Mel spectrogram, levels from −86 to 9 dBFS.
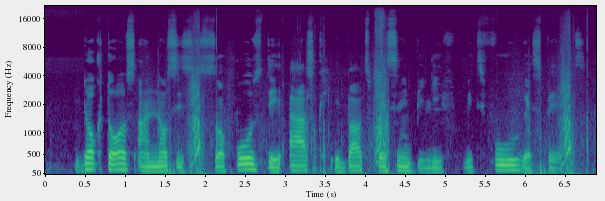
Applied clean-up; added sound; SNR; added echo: none; Zipper (clothing); 12 dB; none.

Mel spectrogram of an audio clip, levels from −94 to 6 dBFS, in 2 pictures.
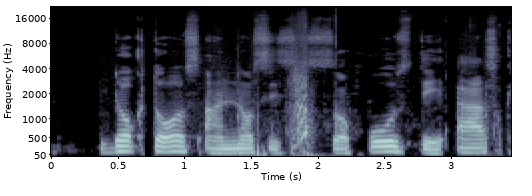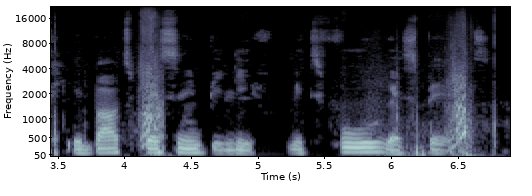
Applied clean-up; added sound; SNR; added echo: classical method spectral subtraction.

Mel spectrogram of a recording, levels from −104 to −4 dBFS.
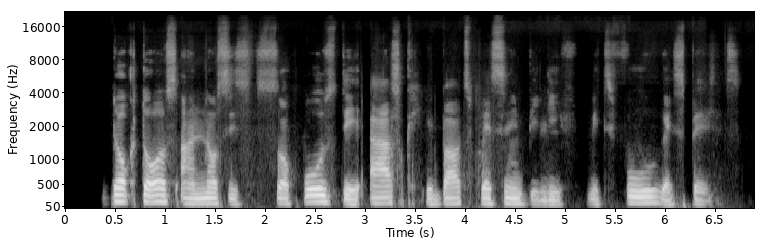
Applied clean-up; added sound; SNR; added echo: neural mask model DeepFilterNet 3.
